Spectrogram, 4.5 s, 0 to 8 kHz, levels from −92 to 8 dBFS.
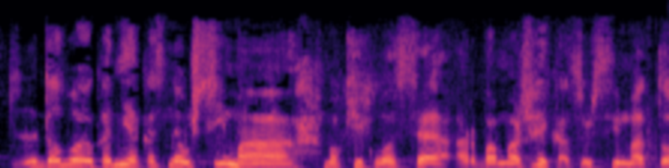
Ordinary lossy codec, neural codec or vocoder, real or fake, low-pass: MP3, 48 kbps; none; real; 7.2 kHz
